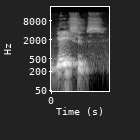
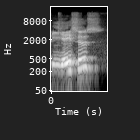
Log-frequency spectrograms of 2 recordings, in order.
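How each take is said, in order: First: The first two vowels merge into one 'ye' syllable. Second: The first two vowels are said as separate syllables. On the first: The speaker calls it right. "we pronounce it Ye, ... we don't pronounce each vowel separately" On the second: The speaker calls it wrong. "Is it Jesus? No"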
